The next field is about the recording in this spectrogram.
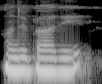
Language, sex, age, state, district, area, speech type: Dogri, female, 18-30, Jammu and Kashmir, Reasi, rural, spontaneous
